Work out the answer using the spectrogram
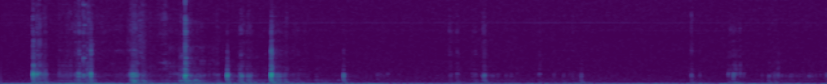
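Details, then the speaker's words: Renault Scenic II parking brake module on bench: double relay with overheated, burnt connection, cleaned, clicks irregularly over low hum and still switches but needs replacing. "This is a double relay, and on this connection here something got hot and it burned out. I clean it, it still works. There for you to see. You can hear it clicking."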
